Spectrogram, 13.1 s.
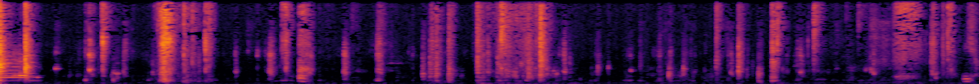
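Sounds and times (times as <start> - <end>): wet mouth clicks and smacks: 0.7 - 4.0.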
